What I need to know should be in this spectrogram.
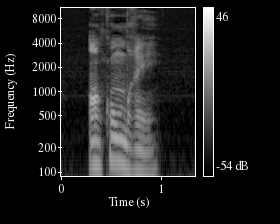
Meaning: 1. to block off, to clutter, to clutter up, to congest 2. to encumber, to burden 3. to jam (e.g. a switchboard)
- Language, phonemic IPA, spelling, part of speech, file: French, /ɑ̃.kɔ̃.bʁe/, encombrer, verb, Fr-encombrer.ogg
